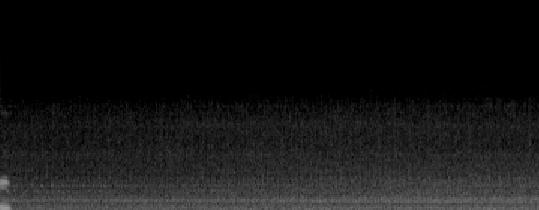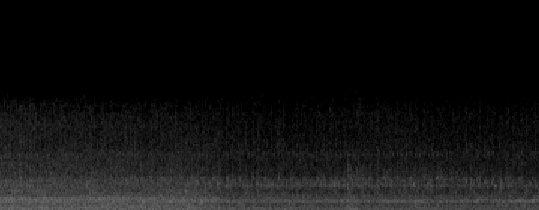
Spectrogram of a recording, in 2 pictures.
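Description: Steady engine hum, growing a little louder in the middle and easing off about ten seconds in.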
